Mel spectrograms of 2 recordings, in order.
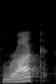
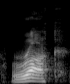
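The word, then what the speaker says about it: Rukh: is a brilliant design it's called The Ruck I think I'm pronouncing that correctly it's spelled r u k h the holot Tactical Ruck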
